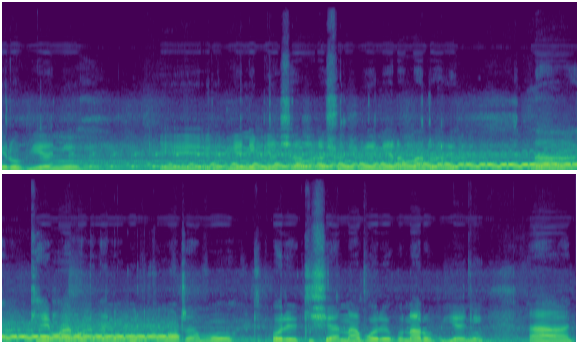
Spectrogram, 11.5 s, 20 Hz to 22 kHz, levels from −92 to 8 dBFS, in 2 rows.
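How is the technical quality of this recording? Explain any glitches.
Poor, because of a feedback howl. From 0.67 to 7.6 s, a loudspeaker-to-microphone loop regenerates around 1 kHz, pulsing about every fifth of a second and peaking about 1 dB above the speech. It shows as a bright horizontal spectrogram line and a swelling, throbbing waveform envelope.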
